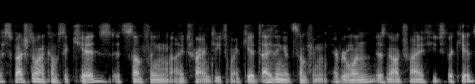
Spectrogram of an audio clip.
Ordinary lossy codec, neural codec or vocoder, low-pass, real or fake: Opus, 32 kbps; codec, 16 kHz, 4.8 kbps, FACodec; 7.2 kHz; fake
